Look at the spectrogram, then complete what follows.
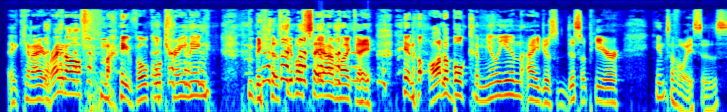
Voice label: saying and can i write off my vocal training different voice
